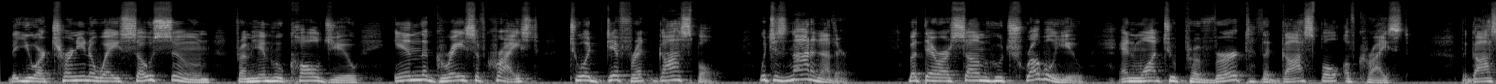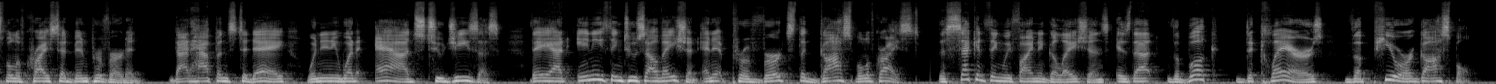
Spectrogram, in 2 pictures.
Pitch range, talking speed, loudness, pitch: 115-165 Hz, 165 wpm, -24 LUFS, 140 Hz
